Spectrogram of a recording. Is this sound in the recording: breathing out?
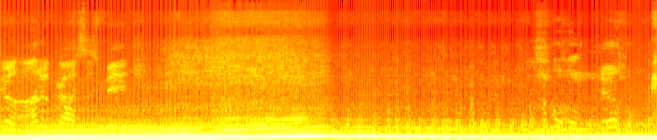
no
